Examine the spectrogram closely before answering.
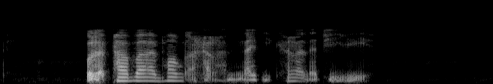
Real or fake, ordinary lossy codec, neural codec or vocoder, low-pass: fake; MP3, 24 kbps; autoencoder, 44.1 kHz, a latent of 192 numbers a frame, MeloTTS; 5.4 kHz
